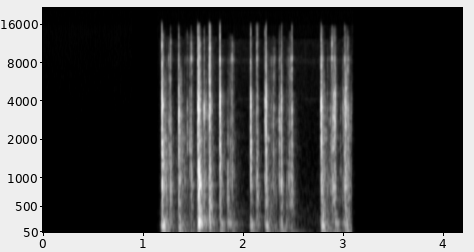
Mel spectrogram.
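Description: Rapid clicking of computer keyboard keys being typed, in three short bursts.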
